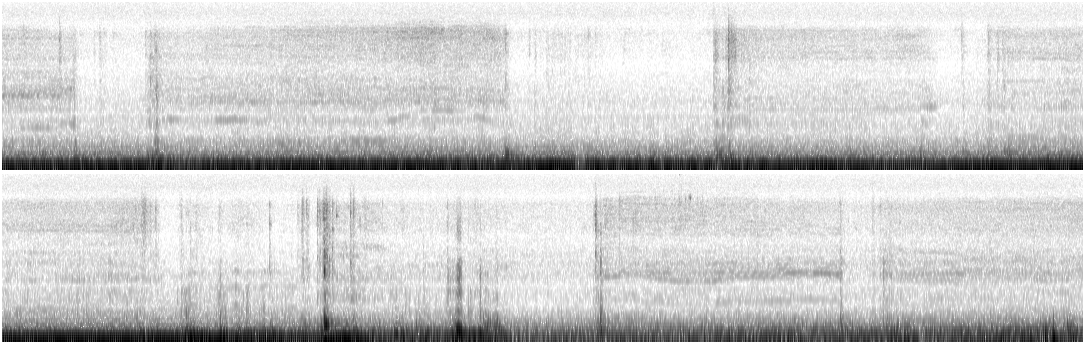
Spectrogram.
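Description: A car engine rumbles low and steady from inside the car.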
